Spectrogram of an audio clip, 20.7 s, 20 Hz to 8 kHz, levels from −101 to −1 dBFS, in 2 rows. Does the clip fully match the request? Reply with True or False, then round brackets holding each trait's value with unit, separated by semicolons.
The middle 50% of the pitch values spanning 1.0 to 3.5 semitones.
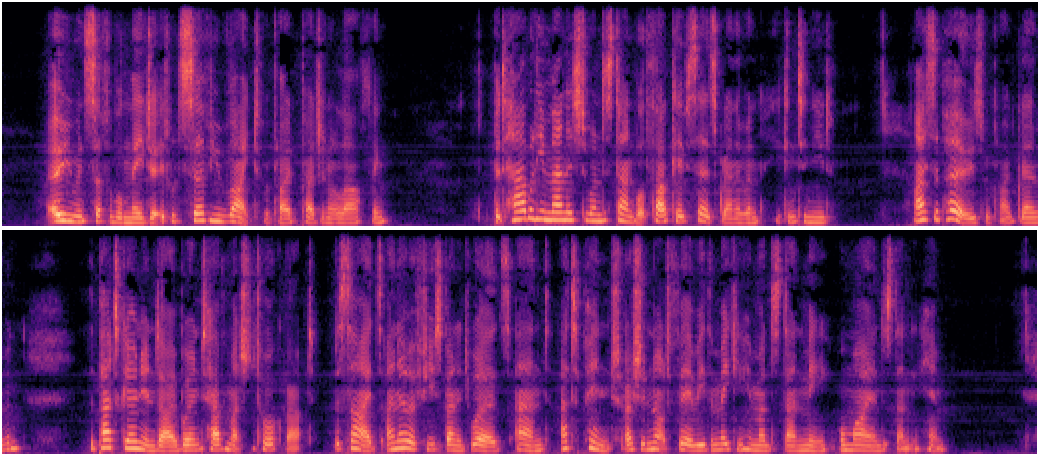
False (5.0 semitones)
